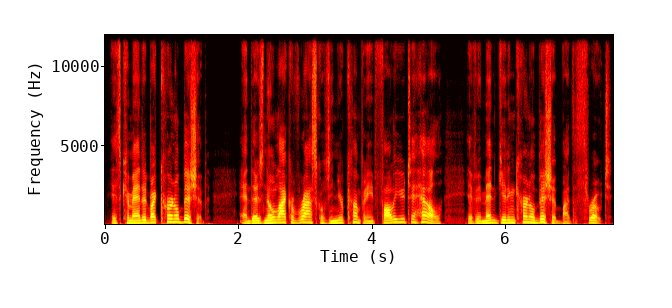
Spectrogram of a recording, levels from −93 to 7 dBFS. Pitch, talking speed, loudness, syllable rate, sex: 150 Hz, 210 wpm, -19 LUFS, 6.2 syllables/s, male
